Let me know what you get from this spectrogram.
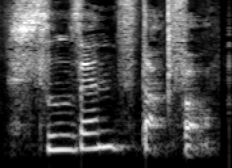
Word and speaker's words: Susan Stutzel: My guest today is mindset and productivity coach, Susan Stutzel.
